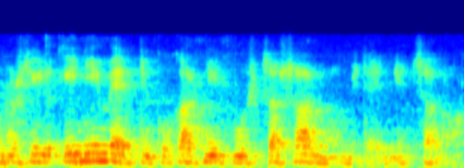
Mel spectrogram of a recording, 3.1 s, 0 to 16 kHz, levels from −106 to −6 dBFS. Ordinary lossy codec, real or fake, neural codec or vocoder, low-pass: none; real; none; 7.2 kHz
